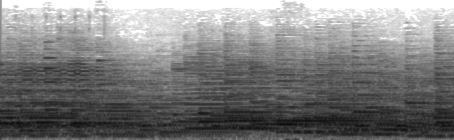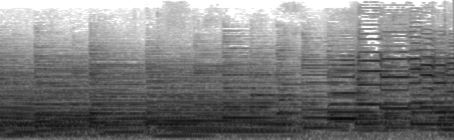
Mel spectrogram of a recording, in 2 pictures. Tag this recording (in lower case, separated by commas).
musical instrument, music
